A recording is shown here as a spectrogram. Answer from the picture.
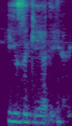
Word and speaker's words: Yzagguire: Charlie, close the parentheses and put Yzagguire. Did I say it right, Ashley? Yes, you did.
